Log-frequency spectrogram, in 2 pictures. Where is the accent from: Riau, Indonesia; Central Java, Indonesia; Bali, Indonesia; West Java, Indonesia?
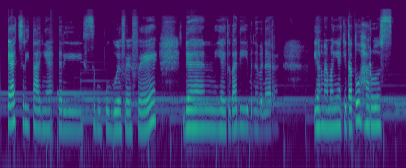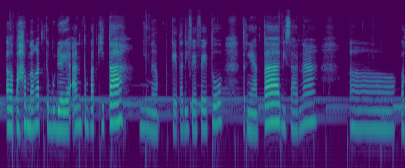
Bali, Indonesia; sebagai orang Bali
